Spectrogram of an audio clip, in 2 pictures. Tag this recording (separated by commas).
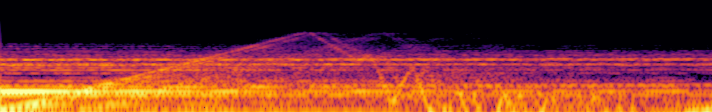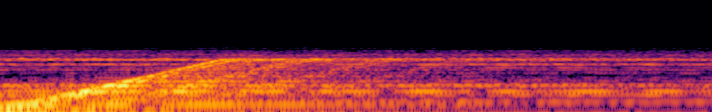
Music, Electronica, Electronic music, Ambient music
